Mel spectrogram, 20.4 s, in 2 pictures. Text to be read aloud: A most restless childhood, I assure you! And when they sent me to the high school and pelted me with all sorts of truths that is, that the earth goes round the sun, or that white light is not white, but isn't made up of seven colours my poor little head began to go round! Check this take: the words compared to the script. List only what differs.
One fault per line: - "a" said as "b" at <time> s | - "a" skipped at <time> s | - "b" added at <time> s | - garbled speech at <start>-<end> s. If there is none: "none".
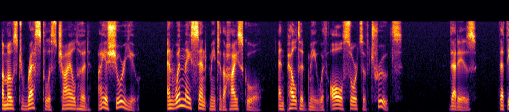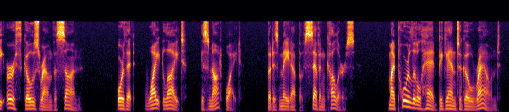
- "isn't" said as "is" at 15.6 s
